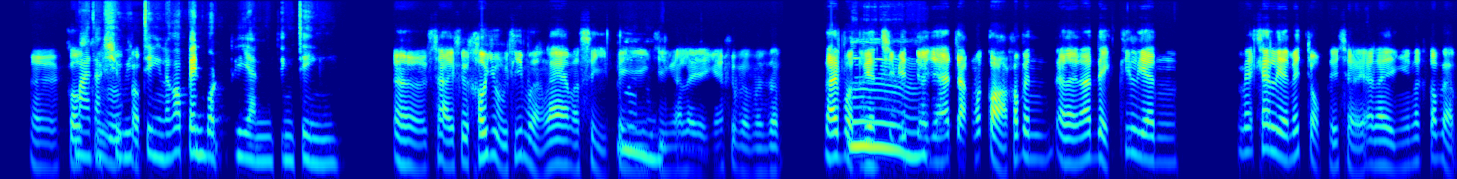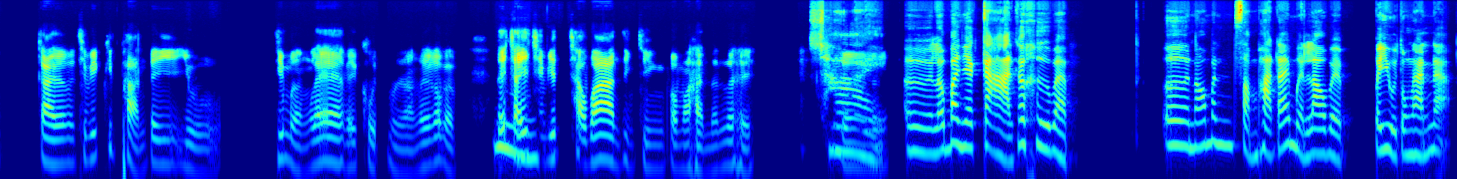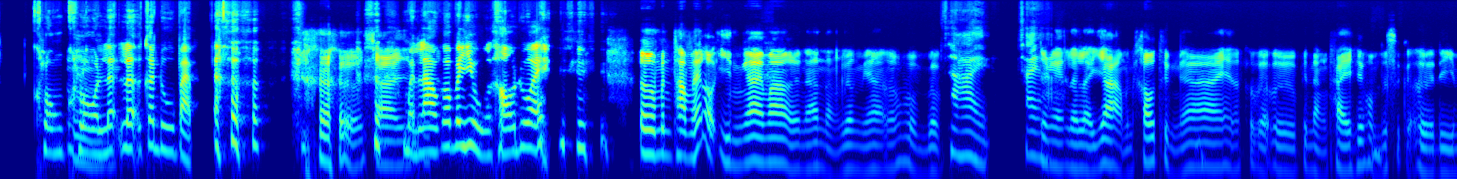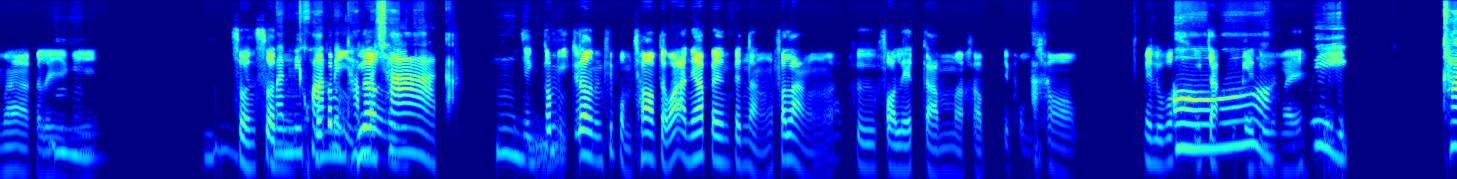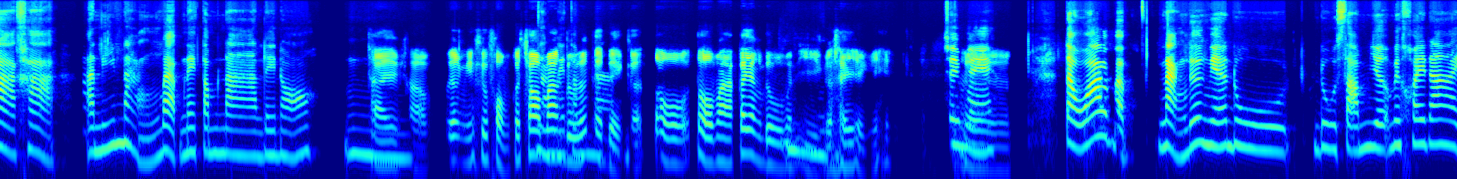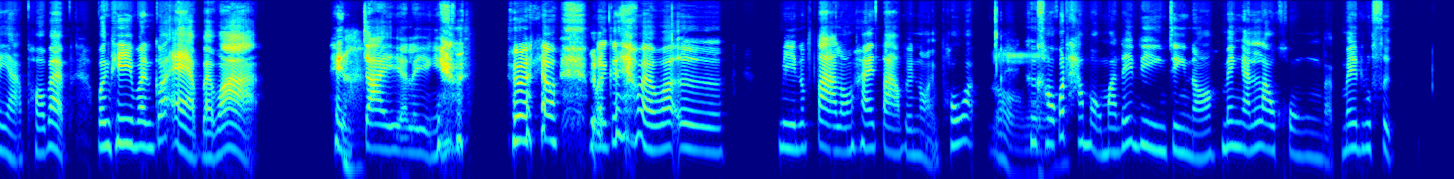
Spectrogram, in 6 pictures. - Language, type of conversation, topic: Thai, unstructured, ภาพยนตร์เรื่องโปรดของคุณสอนอะไรคุณบ้าง?
- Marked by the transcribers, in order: other background noise; tapping; laughing while speaking: "ประมาณนั้นเลย"; laughing while speaking: "เออ"; chuckle; chuckle; laughing while speaking: "อะไรอย่างงี้"; tsk; chuckle; laughing while speaking: "เงี้ย มันก็จะแบบว่า"; unintelligible speech; laugh; tsk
